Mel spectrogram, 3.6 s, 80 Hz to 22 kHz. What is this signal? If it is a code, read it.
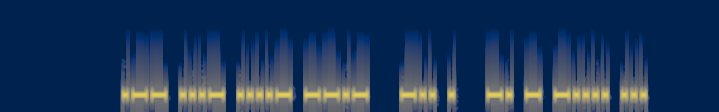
Morse code, heard as a keyed tone, about 52 wpm, 700 Hz. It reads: WV4Q DE NT6S
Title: USA Callsign DE Callsign - 4 Characters - 50wpm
